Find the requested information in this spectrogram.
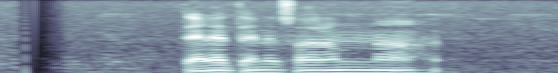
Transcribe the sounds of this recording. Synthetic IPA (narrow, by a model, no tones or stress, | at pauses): t̪ænət̪ænəsaɾanːaːɦə̰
